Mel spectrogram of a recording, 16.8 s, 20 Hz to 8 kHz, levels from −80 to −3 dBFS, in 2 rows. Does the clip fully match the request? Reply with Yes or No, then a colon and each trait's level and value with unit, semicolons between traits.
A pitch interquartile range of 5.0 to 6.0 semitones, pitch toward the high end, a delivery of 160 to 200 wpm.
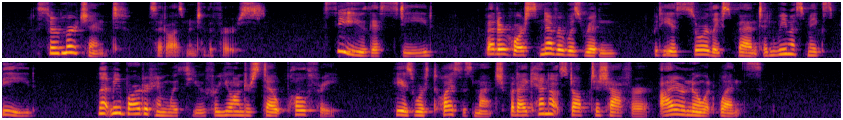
Yes: wide, 5.6 semitones; high, 200 Hz; average, 190 wpm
